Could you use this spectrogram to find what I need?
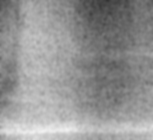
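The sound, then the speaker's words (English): A car driving on a road gives a steady, broad rumble of road noise over a low engine hum. The level eases slightly partway through, and no one speaks. “Francis Acuña is driving with a friend to help navigate”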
